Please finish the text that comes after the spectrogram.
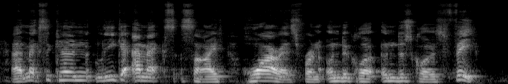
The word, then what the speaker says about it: Juárez: join Liga MX side huarez I believe that's how you pronounce it on an undisclosed fee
